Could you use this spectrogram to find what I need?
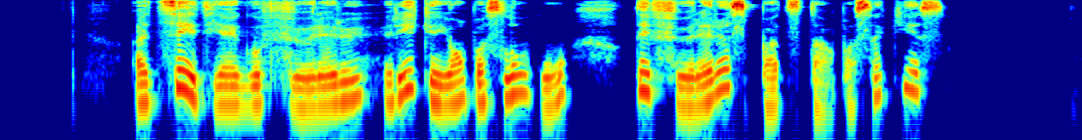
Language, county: Lithuanian, Vilnius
